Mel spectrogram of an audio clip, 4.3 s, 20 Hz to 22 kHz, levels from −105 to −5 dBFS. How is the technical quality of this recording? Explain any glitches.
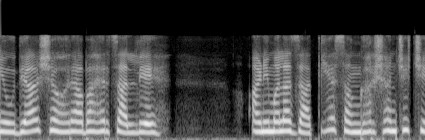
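One glitch stands out against the clear wideband sound of G.722 at 64 kbit/s. Packet loss on an ADPCM call occurs from about 3.19 to 3.30 s, just after "आणि मला": about 20 ms of audio, roughly a couple of packets, drops to hard-edged silence. The decoder's adaptive predictor and step size then disagree with the sender's, so the speech comes back briefly distorted before settling.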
